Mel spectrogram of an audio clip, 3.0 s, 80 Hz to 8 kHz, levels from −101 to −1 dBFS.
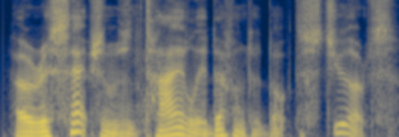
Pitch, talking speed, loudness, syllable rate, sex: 110 Hz, 160 wpm, -19 LUFS, 6.1 syllables/s, male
